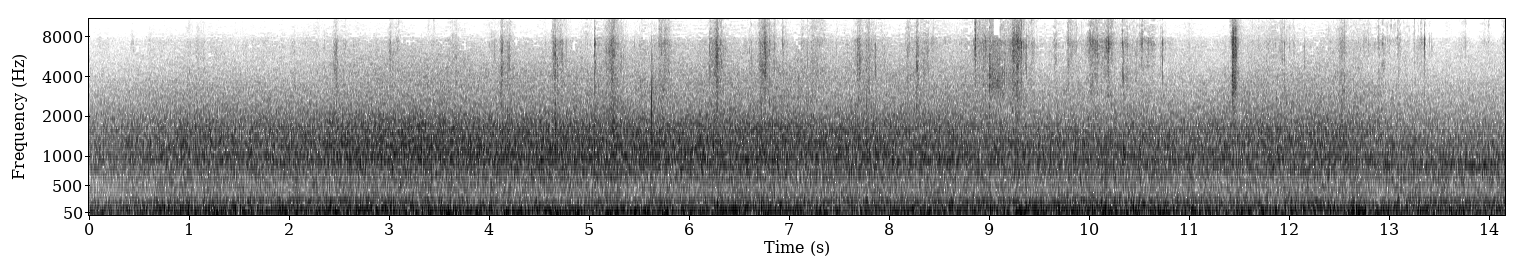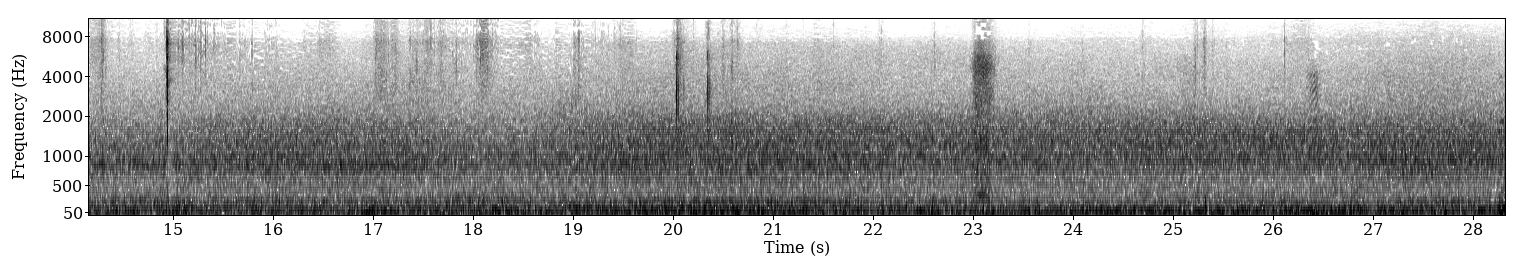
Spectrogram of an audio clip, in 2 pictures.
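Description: Steady rushing noise of wind on a head-mounted camera's microphone, with scattered light clicks and rustles from walking across grass strewn with dry leaves.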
